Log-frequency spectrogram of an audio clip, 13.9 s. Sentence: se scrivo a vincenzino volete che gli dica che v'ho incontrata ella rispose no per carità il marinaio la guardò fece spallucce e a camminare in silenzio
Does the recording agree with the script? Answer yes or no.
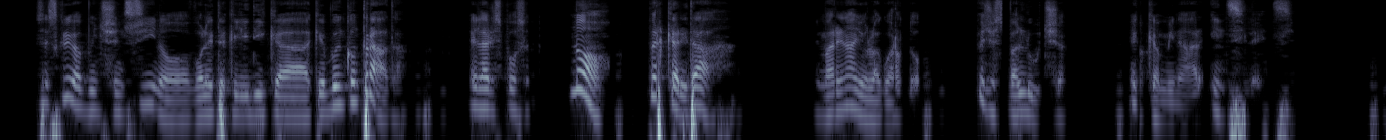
yes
